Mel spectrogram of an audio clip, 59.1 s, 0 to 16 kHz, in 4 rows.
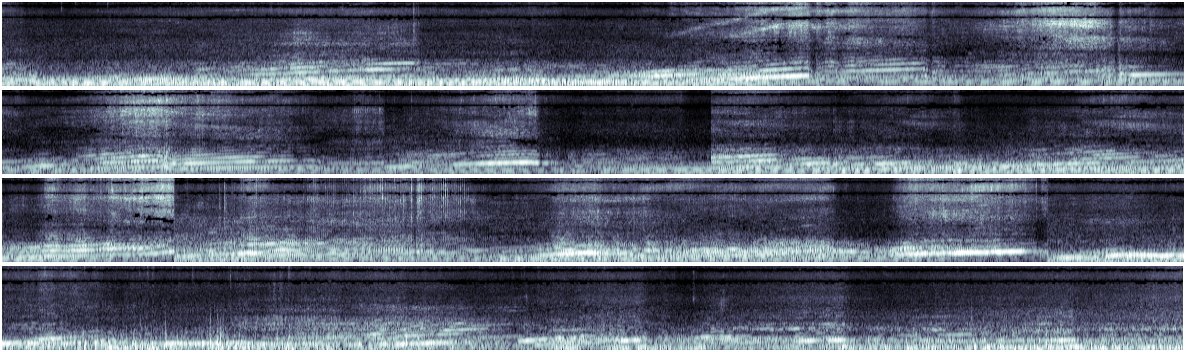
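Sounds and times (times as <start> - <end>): sports cars accelerating past: 0.0 - 59.0.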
